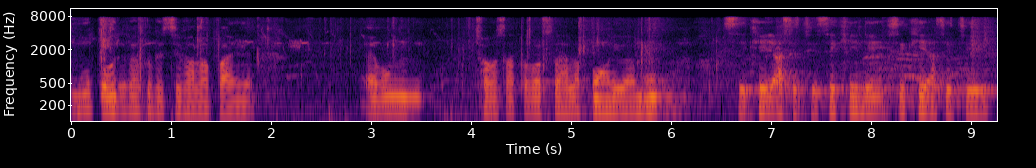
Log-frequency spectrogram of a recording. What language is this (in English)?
Odia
